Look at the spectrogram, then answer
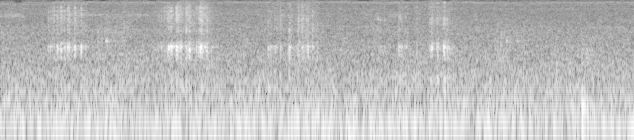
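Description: Scissors snip through the bristles of a flux brush, trimming them short: several crisp cuts spaced apart over a quiet background with no talk.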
